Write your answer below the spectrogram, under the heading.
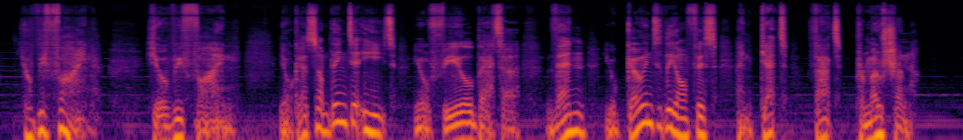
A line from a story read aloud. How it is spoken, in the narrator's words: He breathed deeply and whispered to himself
